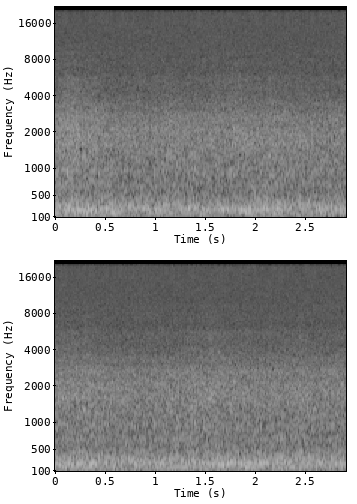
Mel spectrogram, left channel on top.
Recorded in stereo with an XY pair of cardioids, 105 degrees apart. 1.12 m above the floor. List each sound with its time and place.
Only background noise.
